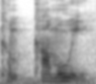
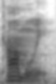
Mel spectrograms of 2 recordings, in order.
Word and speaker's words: kamui: You can hear me say the ui at the end.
